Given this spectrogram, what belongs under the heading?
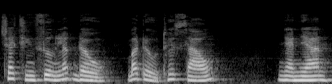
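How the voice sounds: A natural reading voice. Its intonation stays fairly even.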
